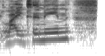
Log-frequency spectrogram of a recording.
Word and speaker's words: lightening: of a tattoo lightening I always say that I have to like pronounce it because it always sounds like cracking lightning but um but it's actually lightening where it's a a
